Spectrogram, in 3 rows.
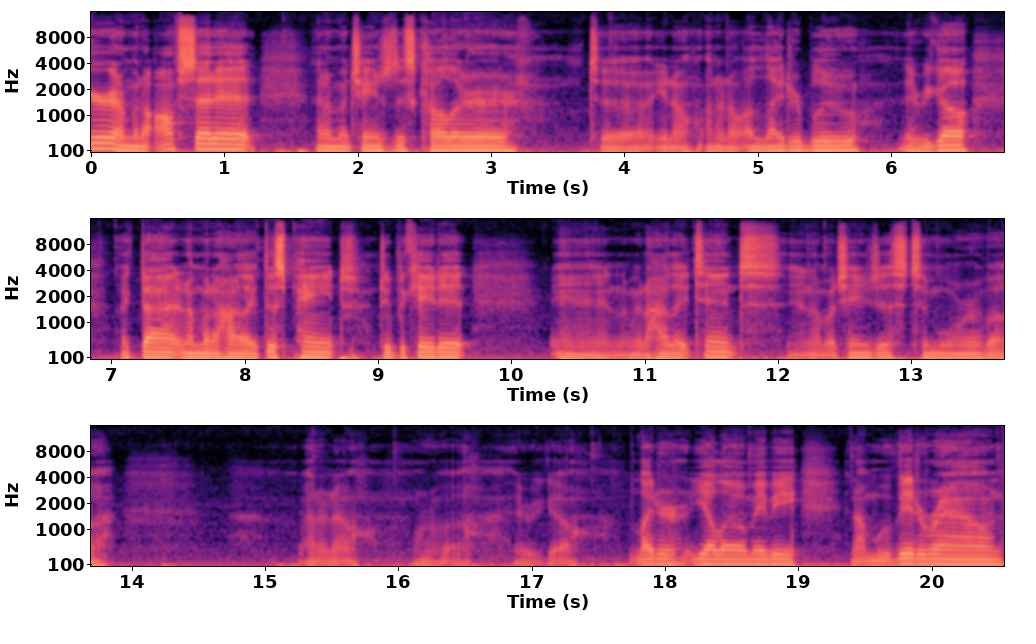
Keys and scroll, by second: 1.7 e, 8.8 super+d, 10.6 e.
